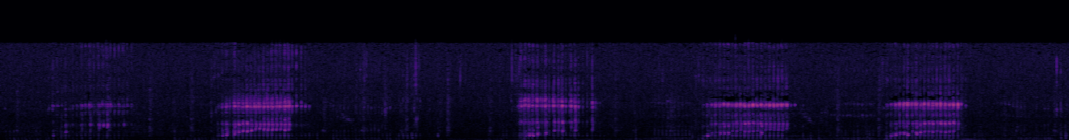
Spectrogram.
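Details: A formerly very wild female feral cat, trapped and spayed years ago and now close to her caregiver, makes bird-like chirping trills, rising bursts repeated about every two seconds over a soft steady purr.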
